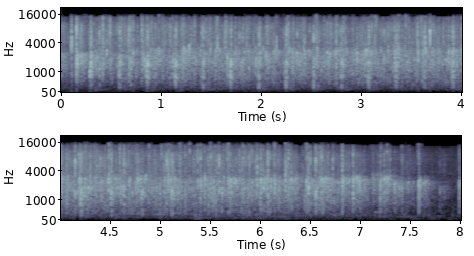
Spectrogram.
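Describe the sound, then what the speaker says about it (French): A crowd applauds at the inauguration of the Sainte Ursule school gymnasium, with loud, dense, continuous clapping that stays even throughout and fades out at the very end. "Nous pouvons applaudir."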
